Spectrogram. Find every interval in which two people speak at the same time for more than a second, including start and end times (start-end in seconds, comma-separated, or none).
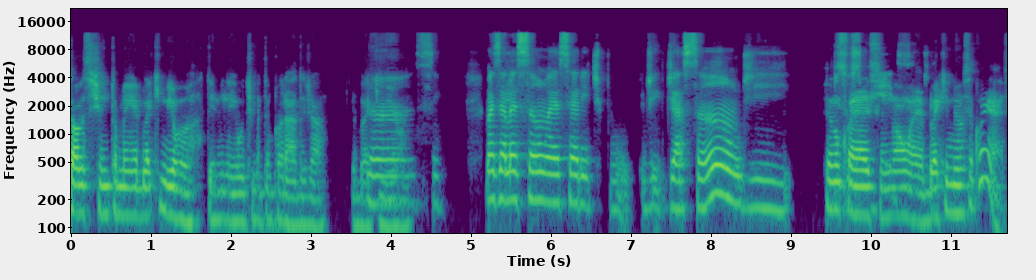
9.5-10.8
